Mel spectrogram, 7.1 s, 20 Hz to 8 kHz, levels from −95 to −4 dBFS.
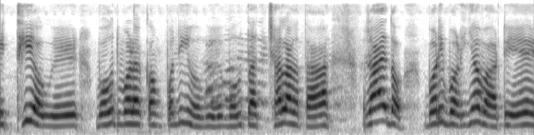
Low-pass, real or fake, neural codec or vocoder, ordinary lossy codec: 7.2 kHz; real; none; none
